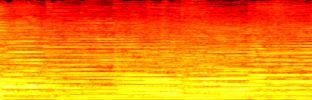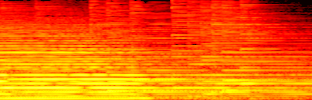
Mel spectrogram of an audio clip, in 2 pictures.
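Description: Early-instrument ensemble of two baroque violins, baroque viola, viola da gamba and harpsichord playing long held, sustained bowed notes over a low bass note. The bass note drops out about three quarters of the way through, and the music thins and grows quieter.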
